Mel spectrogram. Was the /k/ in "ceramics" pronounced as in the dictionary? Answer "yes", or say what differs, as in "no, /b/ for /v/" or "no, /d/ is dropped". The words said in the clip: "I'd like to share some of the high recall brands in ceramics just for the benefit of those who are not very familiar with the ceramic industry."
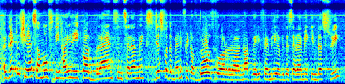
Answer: yes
